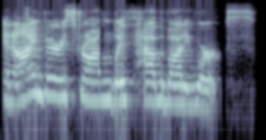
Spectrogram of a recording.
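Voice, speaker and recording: A woman's voice: fairly high pitch, moderate pace, pushed and bright, a little hiss or hum, rough recording. A woman in her thirties, a fitness group coach, talking casually and frankly about her health journey with a self-deprecating streak. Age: 30s. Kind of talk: casual motivational chat.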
